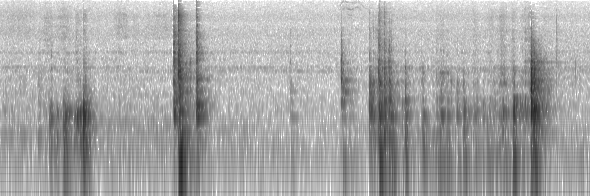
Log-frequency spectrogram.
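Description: Triumphator KA mechanical adding machine handled and set down on a wooden table: a series of clunks and clicks, the sharpest knocks about two seconds in and near the end.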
